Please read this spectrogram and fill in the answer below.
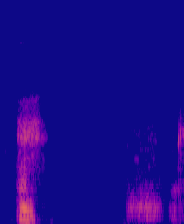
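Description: A man's brief voiced sound with falling pitch, like a sigh, about a quarter of a second in, followed by quiet and a faint low murmur near the end.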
